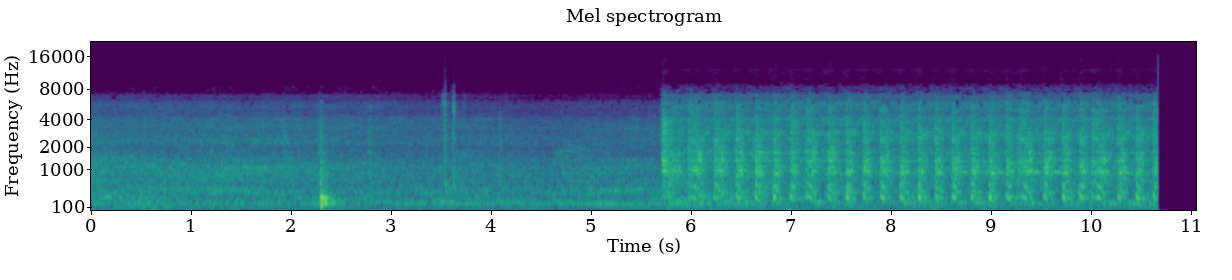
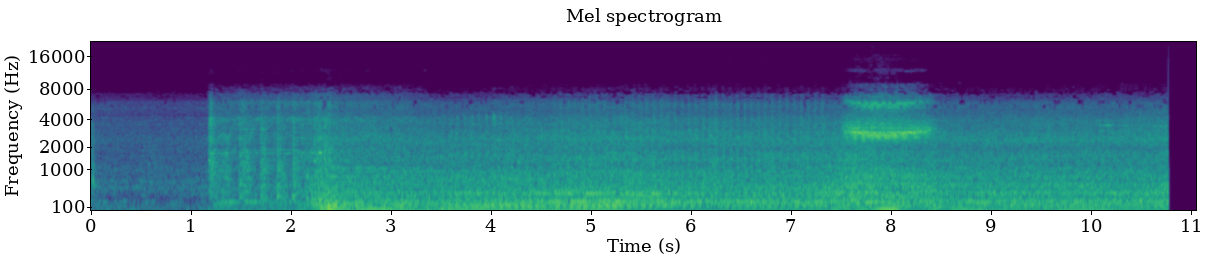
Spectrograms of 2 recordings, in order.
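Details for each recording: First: Mahindra Bolero diesel after water found in fuel, dirty diesel filter, line and tank cleaned: steady starter cranking at about three compression beats a second, never catching; no-start from low fuel rail pressure. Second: Mahindra Bolero diesel after injector control valve parts replaced, earlier rail pressure only 70-80 bar from a leaking-back injector: short crank, catches in about a second, steady even idle with one brief rev blip; now starts normally.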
